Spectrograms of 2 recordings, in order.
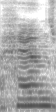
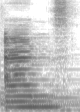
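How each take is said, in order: First: The initial H sound is pronounced. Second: The initial H sound is dropped.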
